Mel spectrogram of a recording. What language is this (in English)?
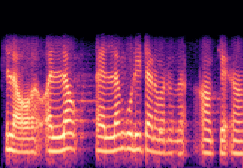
Malayalam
